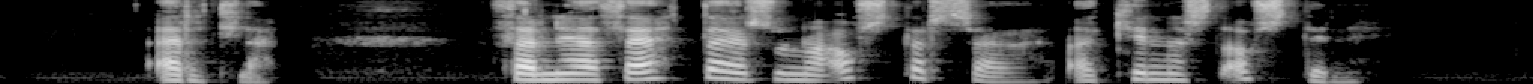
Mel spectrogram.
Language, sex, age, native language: Icelandic, female, 40-49, Icelandic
